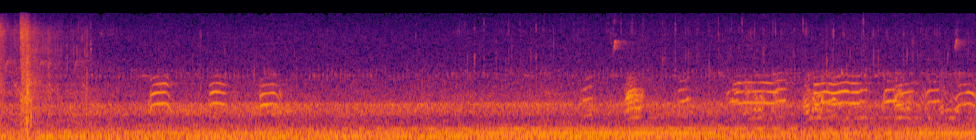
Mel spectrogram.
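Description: Pack of beagles baying on a rabbit's track: three short calls about a second in, then a quicker, overlapping run of calls from about halfway through, as the hounds work the scent line.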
